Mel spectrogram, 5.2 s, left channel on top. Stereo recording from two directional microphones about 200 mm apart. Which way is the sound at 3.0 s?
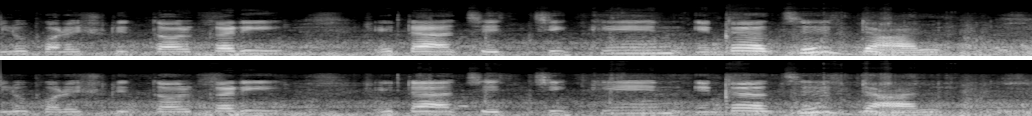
35° left (ahead or behind).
